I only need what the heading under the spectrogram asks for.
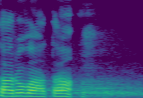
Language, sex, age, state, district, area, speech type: Telugu, female, 45-60, Andhra Pradesh, East Godavari, rural, read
